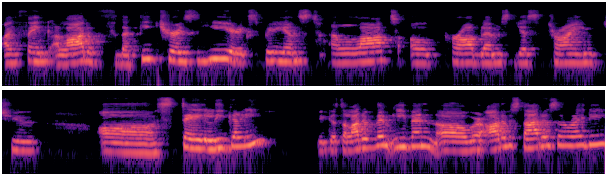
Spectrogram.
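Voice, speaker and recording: Lively intonation from a woman in a Filipino accent, at a fairly slow pace. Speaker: educator. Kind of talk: interview. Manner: halting.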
